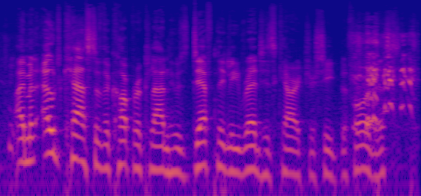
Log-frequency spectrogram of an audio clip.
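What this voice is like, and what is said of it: Put-on Irish accent. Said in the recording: “I think I'm going to settle on doing an Irish accent for wrench”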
